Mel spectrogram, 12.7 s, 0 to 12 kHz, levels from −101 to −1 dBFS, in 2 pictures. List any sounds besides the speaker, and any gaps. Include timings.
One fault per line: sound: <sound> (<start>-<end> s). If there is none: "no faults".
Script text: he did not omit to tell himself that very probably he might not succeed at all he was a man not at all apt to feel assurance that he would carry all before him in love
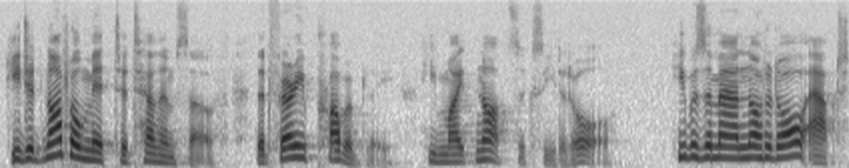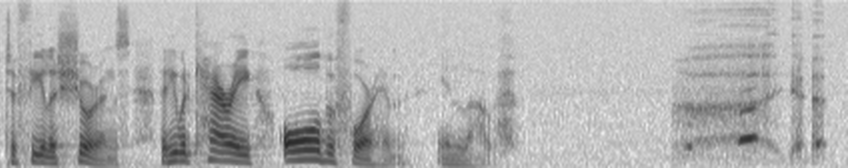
sound: breath (11.4-12.6 s)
